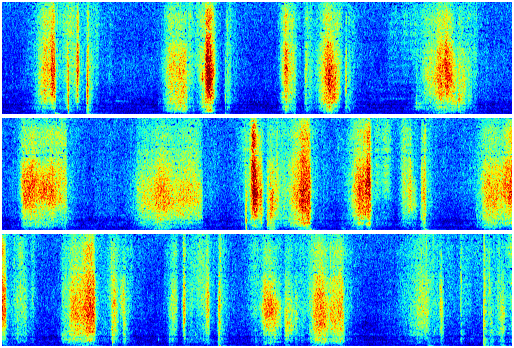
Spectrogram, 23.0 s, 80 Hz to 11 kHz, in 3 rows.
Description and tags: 01-26 Footsteps, Rug, Slippers, Scuffs
Slippers on rug, scuffs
